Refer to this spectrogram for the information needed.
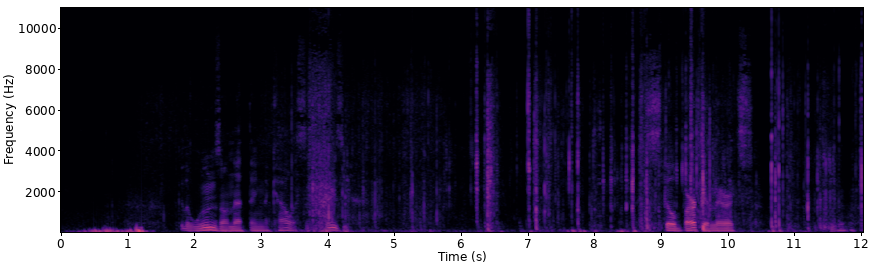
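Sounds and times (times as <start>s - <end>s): footsteps on dry leaves: 3.6s - 11.6s.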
